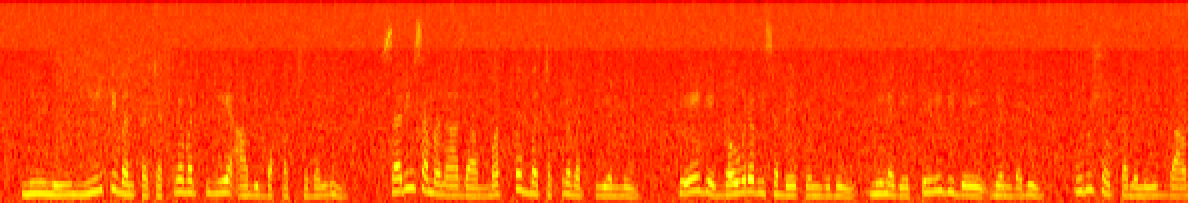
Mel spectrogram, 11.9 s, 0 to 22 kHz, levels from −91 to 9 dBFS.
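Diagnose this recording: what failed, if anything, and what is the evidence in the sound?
Sample-format conversion failed: low bit depth with dither, about 4 bits, leaves a steady white hiss roughly as loud as the speech throughout, replacing distortion with noise.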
